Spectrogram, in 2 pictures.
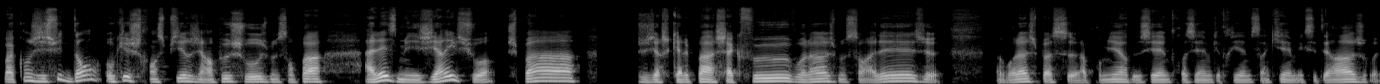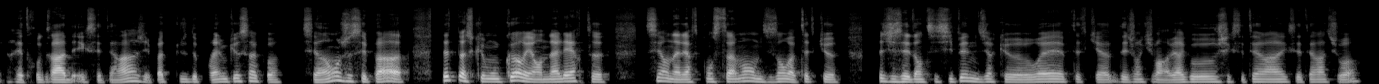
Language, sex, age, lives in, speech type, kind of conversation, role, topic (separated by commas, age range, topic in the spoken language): French, male, 20-24, France, conversation, advice, user, Comment arrêter de ruminer pour passer à l’action ?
